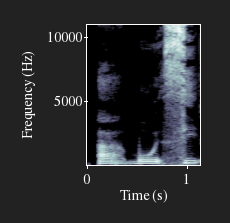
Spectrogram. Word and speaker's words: Mossi: but we are doing a tribe, particular tribe, Mosi tribe. It's Mosi, it's MOSSI, and sometimes they tend to spell it MOORE or MORE or MOSHI instead of E.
